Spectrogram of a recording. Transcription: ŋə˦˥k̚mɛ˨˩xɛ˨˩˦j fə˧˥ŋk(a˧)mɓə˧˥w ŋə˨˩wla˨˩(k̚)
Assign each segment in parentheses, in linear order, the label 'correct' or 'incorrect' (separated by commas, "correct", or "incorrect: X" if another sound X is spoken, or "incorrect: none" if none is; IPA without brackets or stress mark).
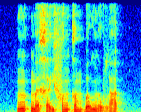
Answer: incorrect: ə˧, incorrect: t̚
